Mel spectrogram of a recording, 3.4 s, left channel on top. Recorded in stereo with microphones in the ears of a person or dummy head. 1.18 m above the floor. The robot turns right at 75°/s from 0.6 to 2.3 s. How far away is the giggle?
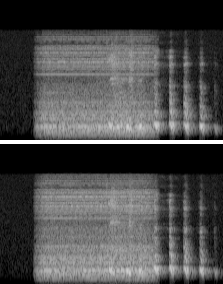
About 2 m.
